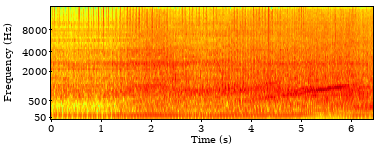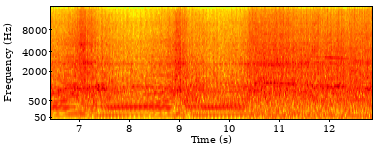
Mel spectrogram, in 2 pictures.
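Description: Moto Guzzi V10 Centauro's 90-degree V-twin engine accelerating under load, its revs climbing, with two brief breaks about seven and nine seconds in as the rider changes up a gear, then pulling steadily.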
